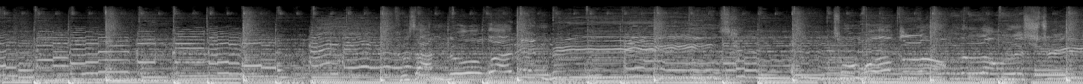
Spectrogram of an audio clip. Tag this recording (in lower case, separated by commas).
independent music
